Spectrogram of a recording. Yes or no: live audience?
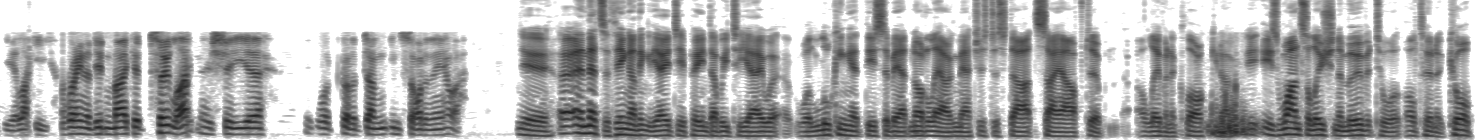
no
